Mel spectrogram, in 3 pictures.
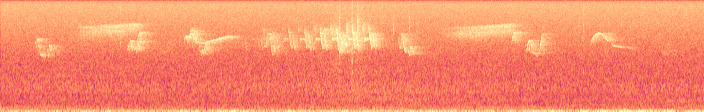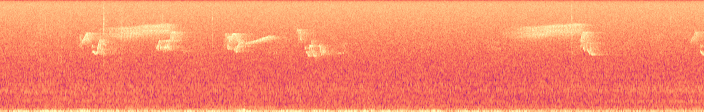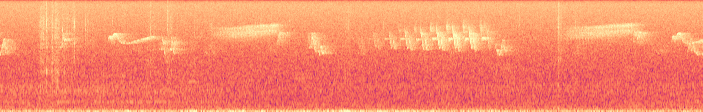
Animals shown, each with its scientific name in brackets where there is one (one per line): Northern Parula (Setophaga americana)
Red-eyed Vireo (Vireo olivaceus)
Eastern Wood-Pewee (Contopus virens)
Ovenbird (Seiurus aurocapilla)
